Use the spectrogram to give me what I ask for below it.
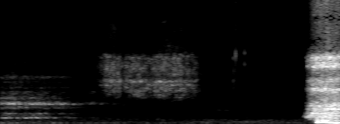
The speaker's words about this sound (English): And just take a couple of deep breaths.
